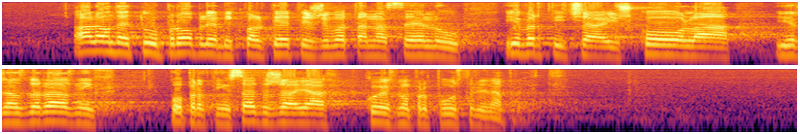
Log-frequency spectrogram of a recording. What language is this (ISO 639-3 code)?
hrv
